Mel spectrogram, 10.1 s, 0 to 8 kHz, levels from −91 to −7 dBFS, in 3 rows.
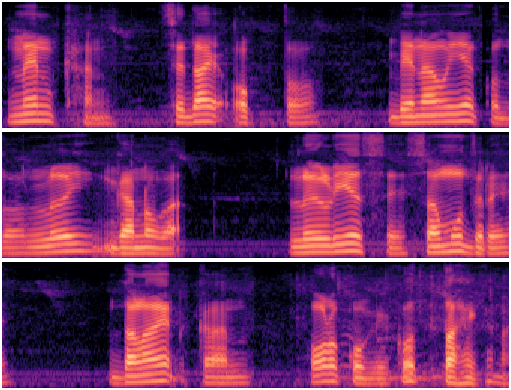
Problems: none marked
